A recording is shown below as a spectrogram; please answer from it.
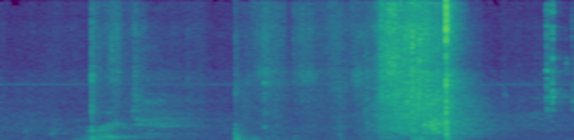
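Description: A brief murmur of voice and a single sharp knock, then a rustle of cloth that swells and fades as a utility knife is drawn out from a pocket, ending in a sharp click.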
